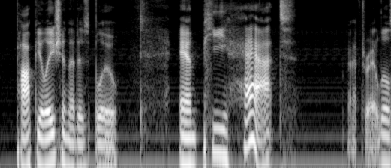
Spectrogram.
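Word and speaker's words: p̂: proportion is P hat and yes that is pronounced P hat which is x over N and X is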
